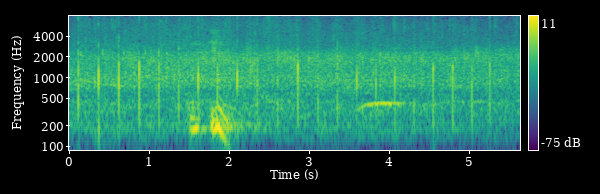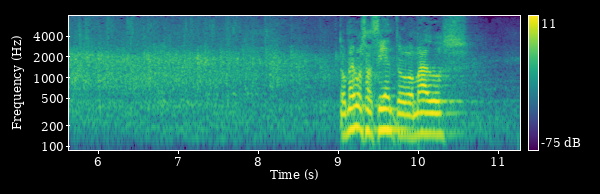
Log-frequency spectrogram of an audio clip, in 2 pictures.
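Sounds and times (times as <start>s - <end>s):
audience applause: 0.0s - 10.0s
speech: 1.5s - 2.2s, 9.1s - 10.7s.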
